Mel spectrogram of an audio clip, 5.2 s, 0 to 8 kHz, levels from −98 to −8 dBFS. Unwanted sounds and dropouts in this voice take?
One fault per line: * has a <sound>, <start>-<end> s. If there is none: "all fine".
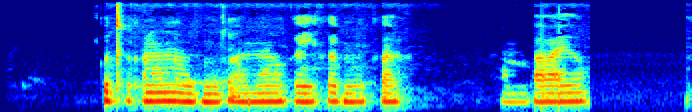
all fine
